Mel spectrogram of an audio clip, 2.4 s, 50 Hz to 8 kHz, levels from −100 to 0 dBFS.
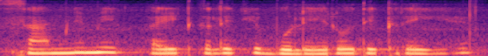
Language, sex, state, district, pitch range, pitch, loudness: Hindi, female, Arunachal Pradesh, Lower Dibang Valley, 210-230 Hz, 215 Hz, -13 LUFS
